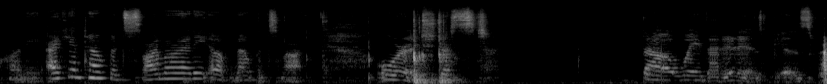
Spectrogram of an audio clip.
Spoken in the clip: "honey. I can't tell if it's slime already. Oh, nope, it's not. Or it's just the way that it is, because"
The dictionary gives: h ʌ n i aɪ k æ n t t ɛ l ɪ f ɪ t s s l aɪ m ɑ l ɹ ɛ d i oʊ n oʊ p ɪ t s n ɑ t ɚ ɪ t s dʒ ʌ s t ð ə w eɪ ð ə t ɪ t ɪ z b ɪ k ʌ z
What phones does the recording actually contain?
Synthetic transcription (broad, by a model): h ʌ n i aɪ k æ n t t ɛ l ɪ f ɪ t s s l aɪ m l ɹ ɛ d i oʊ n oʊ b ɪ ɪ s n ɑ t ɚ ɪ t s dʒ ʌ s t ð ə w eɪ ð ə t ɪ t ɪ z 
